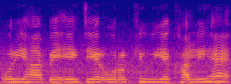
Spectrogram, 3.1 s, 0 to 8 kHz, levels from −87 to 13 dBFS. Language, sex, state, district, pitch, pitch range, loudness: Hindi, female, Haryana, Charkhi Dadri, 235 Hz, 230-245 Hz, -15 LUFS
